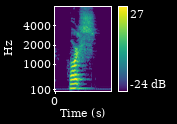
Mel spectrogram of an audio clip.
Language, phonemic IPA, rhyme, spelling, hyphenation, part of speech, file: Dutch, /ɦɔrs/, -ɔrs, hors, hors, noun, Nl-hors.ogg
- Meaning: horse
